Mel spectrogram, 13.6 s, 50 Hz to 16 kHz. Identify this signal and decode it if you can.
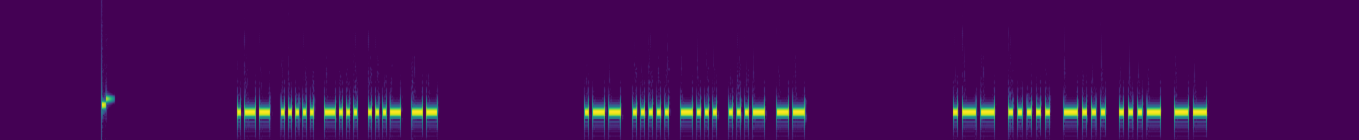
Morse code, heard as a keyed tone, about 29 wpm, 700 Hz. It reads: W5BVM W5BVM W5BVM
